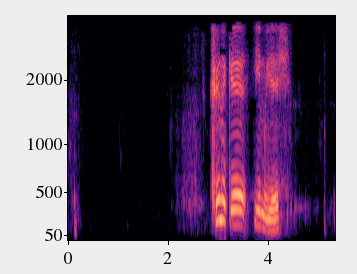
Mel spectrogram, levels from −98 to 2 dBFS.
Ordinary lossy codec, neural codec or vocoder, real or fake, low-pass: MP3, 24 kbps; none; real; 3.6 kHz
